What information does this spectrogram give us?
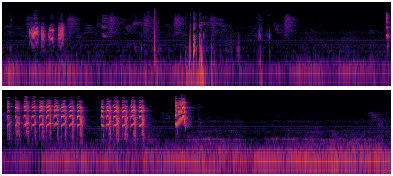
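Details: A very angry baby cockatiel indoors, giving a fast series of harsh, rasping squawks repeated about three per second in two bursts, with a single sharp screech after them and a low indoor hum underneath.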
